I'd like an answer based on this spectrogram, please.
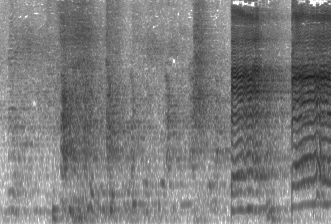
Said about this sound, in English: That's my pet goat, Chester. He's my partner in crime. Ain't that right, Chester? That's classic Chester for you.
